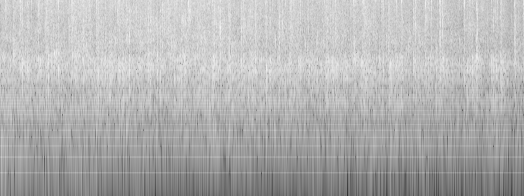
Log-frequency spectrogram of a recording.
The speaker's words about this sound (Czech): Haleluja, kdybyste zatleskali, tak vám verím.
